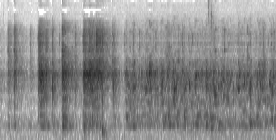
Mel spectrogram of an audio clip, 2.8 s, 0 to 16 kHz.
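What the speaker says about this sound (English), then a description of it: "babbling stream, I like this one," Babbling stream ambience from a Medisana WL444 wake-up light: rushing, gurgling water with a few louder splashy surges early on, then a steady trickling wash at moderate level, no speech.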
